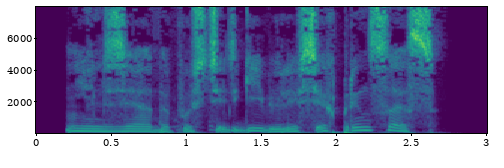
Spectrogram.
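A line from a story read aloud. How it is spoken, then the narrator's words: Moaning. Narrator (Russian): простонал Ихар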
